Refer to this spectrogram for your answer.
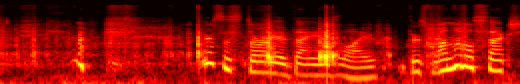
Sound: laughs

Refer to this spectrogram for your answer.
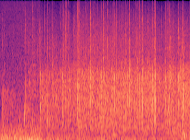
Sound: applause

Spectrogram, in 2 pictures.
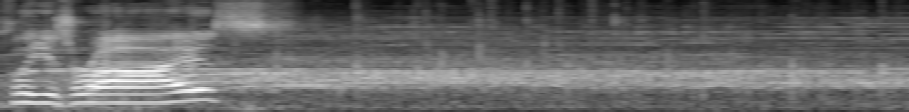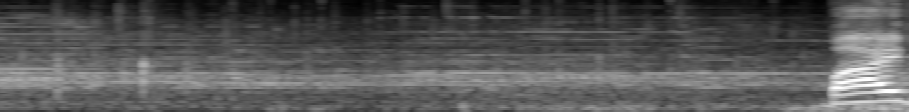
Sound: cheering and Applause

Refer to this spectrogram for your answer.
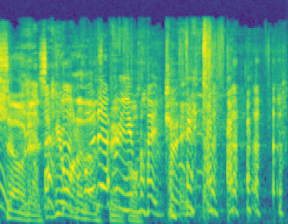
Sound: laughter

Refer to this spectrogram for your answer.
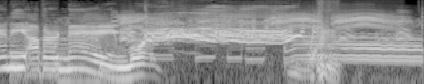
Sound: squawking

